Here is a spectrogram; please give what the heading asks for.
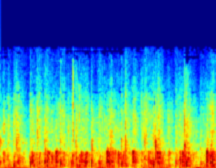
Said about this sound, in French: J'envoie les applaudissements.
